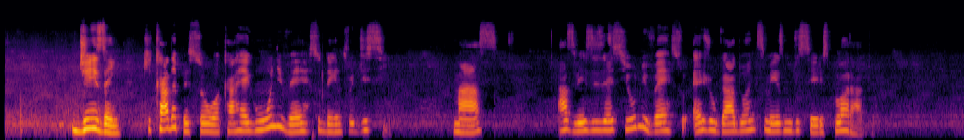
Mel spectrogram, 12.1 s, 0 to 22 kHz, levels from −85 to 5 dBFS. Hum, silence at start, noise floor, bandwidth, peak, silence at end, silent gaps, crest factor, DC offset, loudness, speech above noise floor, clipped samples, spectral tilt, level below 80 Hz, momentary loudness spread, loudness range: none; 0.05 s; -57 dBFS; 12 kHz; -2 dBFS; 1.3 s; none; 22 dB; under 0.1%; -23 LUFS; 34 dB; under 0.1%; -5 dB/octave; -82 dBFS; 22 LU; 8 LU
